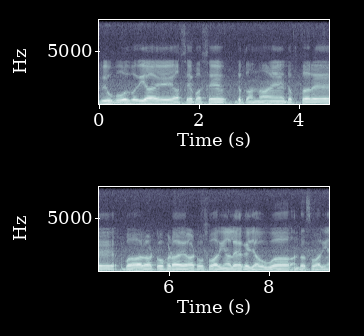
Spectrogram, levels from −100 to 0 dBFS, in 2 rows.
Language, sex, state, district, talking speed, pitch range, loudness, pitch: Punjabi, male, Punjab, Kapurthala, 135 wpm, 105-110 Hz, -15 LUFS, 105 Hz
